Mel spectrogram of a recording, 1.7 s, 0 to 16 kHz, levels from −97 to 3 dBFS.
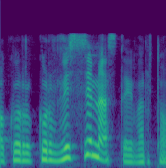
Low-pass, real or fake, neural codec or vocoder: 7.2 kHz; fake; codec, 16 kHz, 8 kbps, FunCodec, trained on LibriTTS, 25 frames a second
